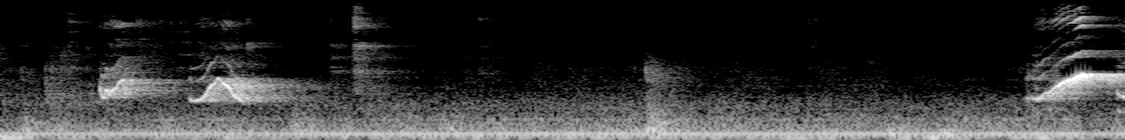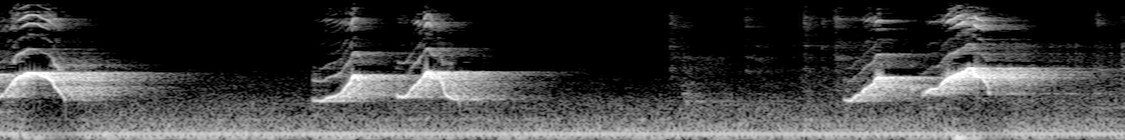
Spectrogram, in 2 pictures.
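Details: Female pet cockatiel whistling a cat call taught by its owner: clear two-note whistles, a rising sweep then a second swooping note, given in four bursts about every two to three seconds over a steady low indoor hum.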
